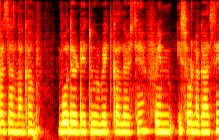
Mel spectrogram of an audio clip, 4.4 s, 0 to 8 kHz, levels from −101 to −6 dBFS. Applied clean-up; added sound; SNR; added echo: none; none; none; reverberation time 0.2 s.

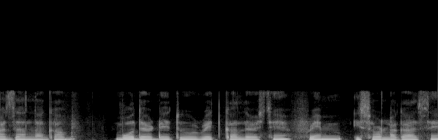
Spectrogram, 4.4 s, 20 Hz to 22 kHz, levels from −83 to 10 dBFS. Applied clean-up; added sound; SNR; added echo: none; none; none; none.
